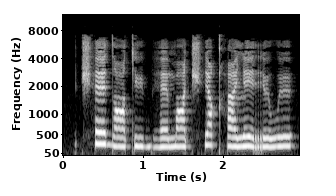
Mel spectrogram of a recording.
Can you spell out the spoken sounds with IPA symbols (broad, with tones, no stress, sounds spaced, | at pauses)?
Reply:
t͡ʃʰ ɛ˦ d ɑ˨ t y˨ bʱ ɛ˨ m ɑ˧ t͡ʃʰ ɪ˦ qʰ e˧ l e˦˨ r ʏ˧ w ʏ˦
